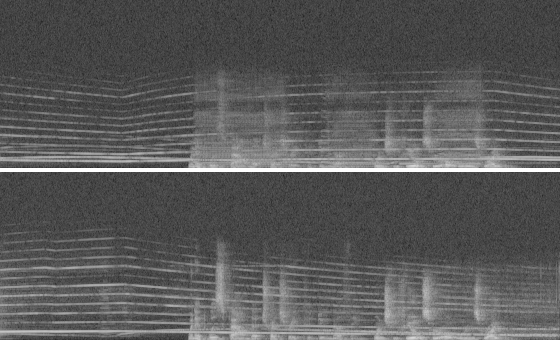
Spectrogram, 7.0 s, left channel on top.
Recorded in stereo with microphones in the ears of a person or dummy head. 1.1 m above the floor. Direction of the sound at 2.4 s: 35° right (ahead or behind).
